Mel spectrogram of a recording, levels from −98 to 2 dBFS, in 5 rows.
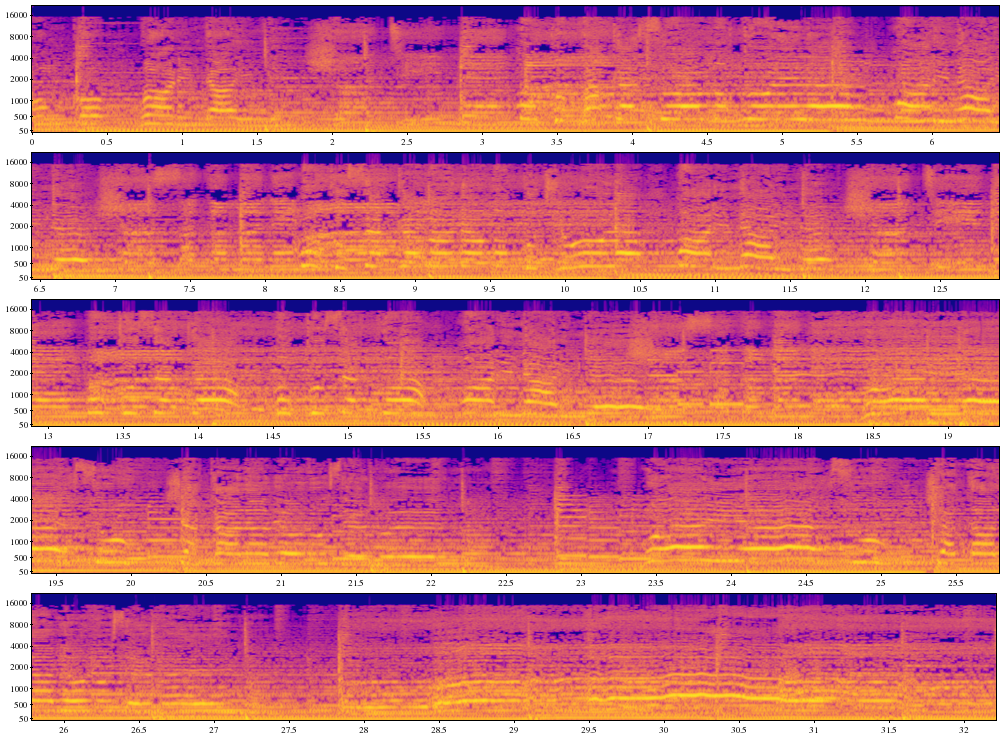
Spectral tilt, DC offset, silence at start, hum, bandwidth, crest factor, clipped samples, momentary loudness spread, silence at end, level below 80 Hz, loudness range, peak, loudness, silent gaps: -5 dB/octave; under 0.1%; 0 s; none; 16 kHz; 10 dB; 0.4%; 6 LU; 0 s; -16 dBFS; 3 LU; 0 dBFS; -10 LUFS; none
